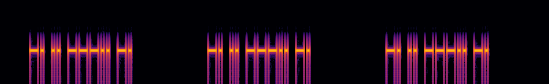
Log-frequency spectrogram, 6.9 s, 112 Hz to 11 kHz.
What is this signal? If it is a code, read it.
Morse code, heard as a keyed tone, about 34 wpm, 700 Hz. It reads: NI8N NI8N NI8N
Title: Call Signs Repeated 2x - 35wpm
